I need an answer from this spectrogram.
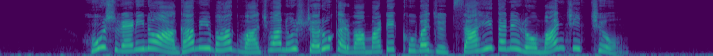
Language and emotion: Gujarati, happy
